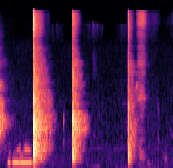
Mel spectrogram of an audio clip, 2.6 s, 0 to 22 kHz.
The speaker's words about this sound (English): Oh, wait. Can we just do a quick round of applause? If your team won, let's do that. Yeah, if your team won this week and collected 3 points.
